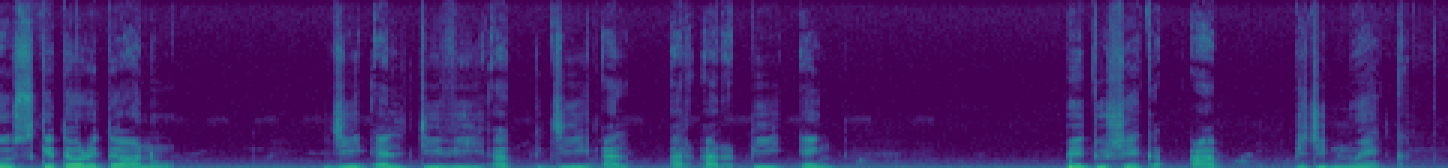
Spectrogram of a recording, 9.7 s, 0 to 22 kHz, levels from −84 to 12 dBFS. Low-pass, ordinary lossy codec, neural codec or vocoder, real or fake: none; none; none; real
